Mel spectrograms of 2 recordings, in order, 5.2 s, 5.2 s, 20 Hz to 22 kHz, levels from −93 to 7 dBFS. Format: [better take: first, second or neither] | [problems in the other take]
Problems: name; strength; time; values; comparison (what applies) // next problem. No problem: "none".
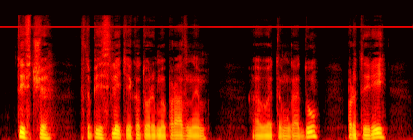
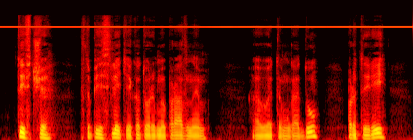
first | high-pitched whine; loud; throughout; 10 kHz, 8 dB below the speech; faint in the first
